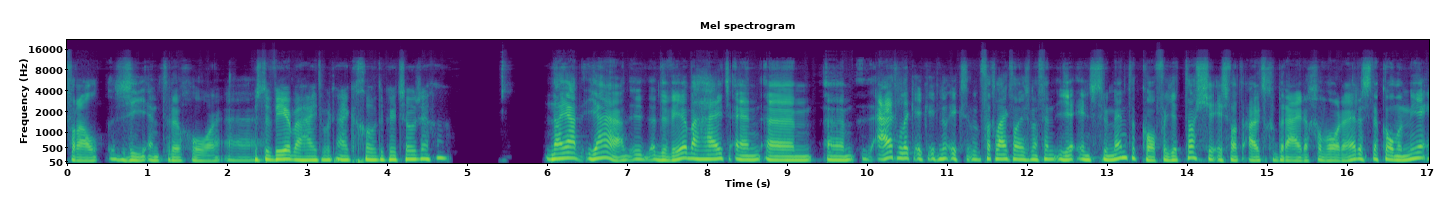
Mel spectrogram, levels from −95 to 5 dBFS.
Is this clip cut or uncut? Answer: uncut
